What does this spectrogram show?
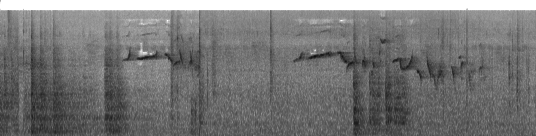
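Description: A small songbird chirping in two short spells of thin, high, wavering notes, about two seconds in and again from about four and a half to seven seconds. A few short knocks and rustles come in between.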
